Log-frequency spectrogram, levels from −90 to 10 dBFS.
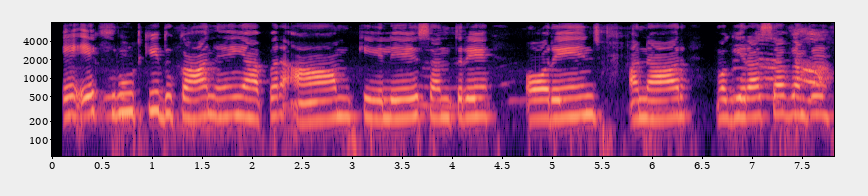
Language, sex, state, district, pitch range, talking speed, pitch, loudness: Hindi, male, Rajasthan, Jaipur, 225-250 Hz, 115 wpm, 235 Hz, -14 LUFS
